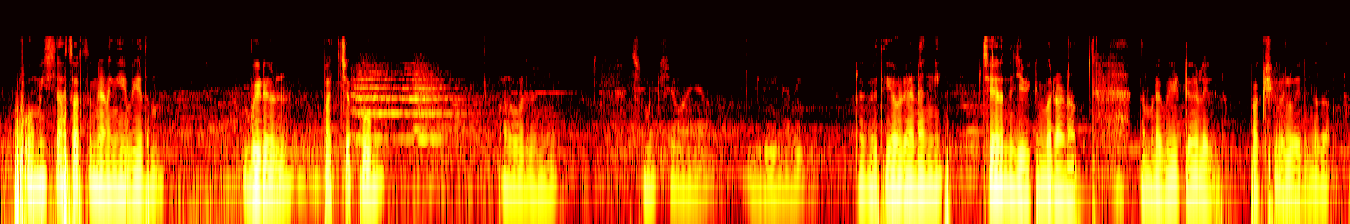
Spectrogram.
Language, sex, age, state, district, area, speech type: Malayalam, male, 18-30, Kerala, Idukki, rural, spontaneous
